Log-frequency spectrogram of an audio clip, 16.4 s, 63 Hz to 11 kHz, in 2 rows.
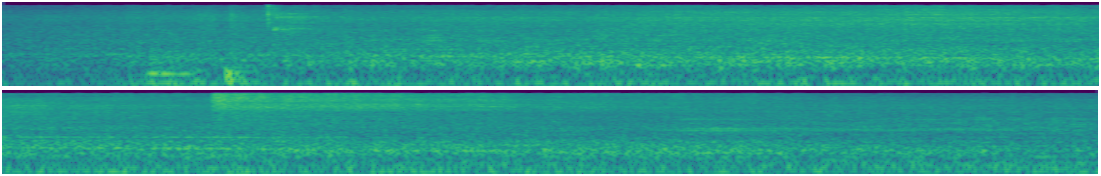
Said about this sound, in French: En même temps, il y a le train à 800 mètres sur la droite, il y a les avions pas très haut en hauteur parce qu'on peut lire quand même sur la carlingue quel type d'avion c'est.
